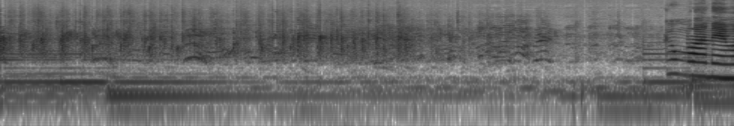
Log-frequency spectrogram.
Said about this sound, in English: Let's clap for her as she comes.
